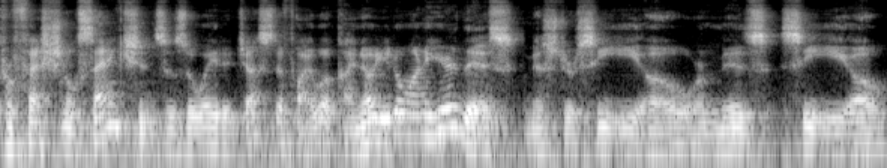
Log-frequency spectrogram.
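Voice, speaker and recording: In a room with audible echo, a man talks at a moderate pace in a medium-pitched voice with ordinary pitch variation. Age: 60s. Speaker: public relations professor. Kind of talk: podcast interview.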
